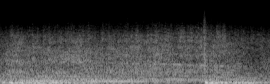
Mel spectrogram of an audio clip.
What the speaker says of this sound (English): Another formation of Japanese aircraft dive on the ships anchored along Battleship Row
